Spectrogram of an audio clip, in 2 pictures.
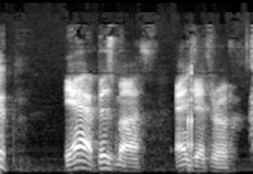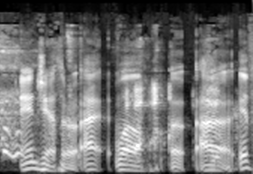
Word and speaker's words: Bismoth: Yeah, Bismoth and Jethro.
